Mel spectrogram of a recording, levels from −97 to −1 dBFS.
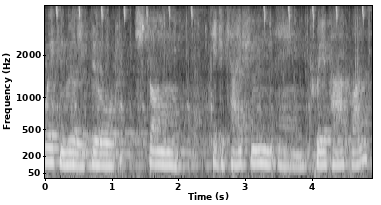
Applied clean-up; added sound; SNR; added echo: none; Mechanisms; 11 dB; reverberation time 2.3 s.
